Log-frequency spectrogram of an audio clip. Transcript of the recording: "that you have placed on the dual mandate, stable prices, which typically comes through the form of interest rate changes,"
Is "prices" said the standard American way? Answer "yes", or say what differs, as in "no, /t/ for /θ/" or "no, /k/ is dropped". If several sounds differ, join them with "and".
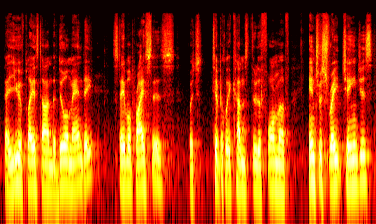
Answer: yes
